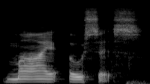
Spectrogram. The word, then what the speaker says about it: meiosis: cells is called meiosis it's spelled weird but we say it meiosis so this process that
